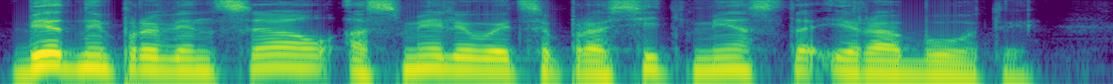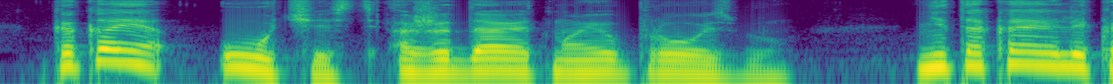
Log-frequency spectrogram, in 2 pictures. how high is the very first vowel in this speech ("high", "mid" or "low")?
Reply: mid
